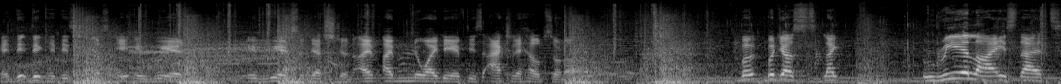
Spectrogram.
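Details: Livestreamer who says he stutters roughly every other sentence or more, and more so in person; repetitions audible in this stretch. Stuttering.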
